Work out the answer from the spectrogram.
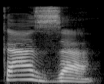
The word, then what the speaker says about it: casa: olha mais um exemplo casa som de z mas se escreve com s olha mais um exemplo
